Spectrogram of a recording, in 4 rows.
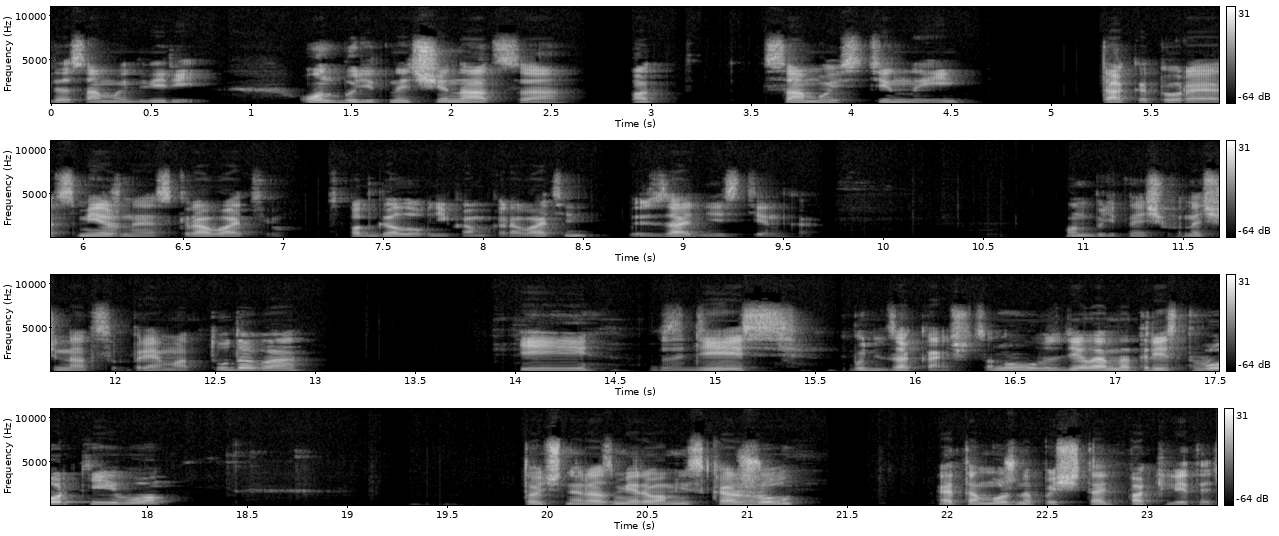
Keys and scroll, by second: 18.0 7, 19.9 e.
